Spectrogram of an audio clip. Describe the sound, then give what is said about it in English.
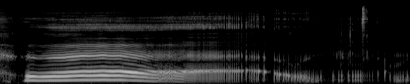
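A voice imitates a tiger's big yawn as it wakes up: a loud, drawn-out, throaty groan that holds for over a second, then sags and trails off into quieter breathy mouth sounds. “When King Tiger woke up, he yawned.”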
